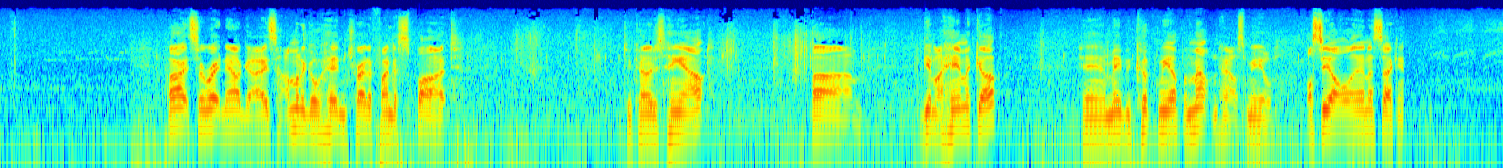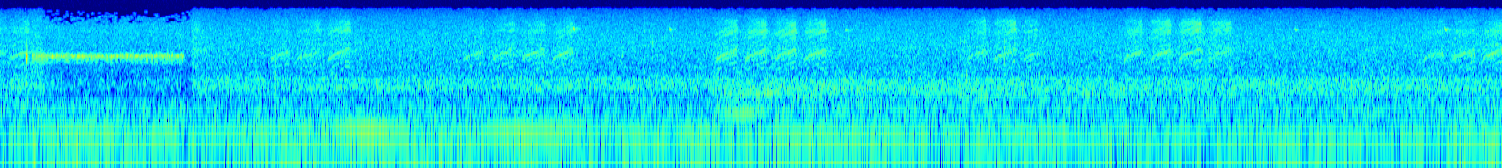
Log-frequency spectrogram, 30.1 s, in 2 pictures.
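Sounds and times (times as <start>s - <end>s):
songbird chirping: 0.0s - 1.4s, 14.3s - 17.0s, 17.6s - 18.7s, 19.6s - 20.9s, 21.5s - 23.8s, 24.6s - 25.5s, 26.2s - 28.2s, 29.2s - 30.0s.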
